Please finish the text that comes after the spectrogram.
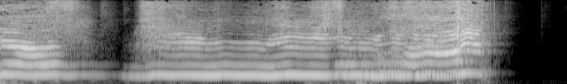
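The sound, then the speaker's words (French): A person hums a high, nasal, wavering whine imitating a mosquito's buzz, held steadily for about three seconds with a brief dip, fairly loud, then silence. “Après, il fait le moustique.”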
